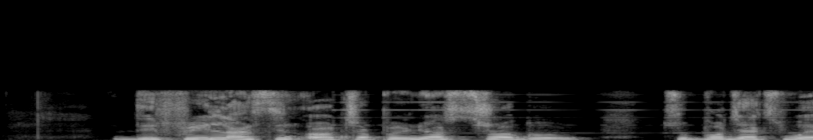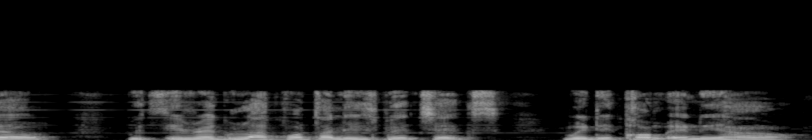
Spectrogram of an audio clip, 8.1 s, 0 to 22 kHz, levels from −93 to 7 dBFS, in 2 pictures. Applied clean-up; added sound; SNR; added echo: neural mask model DeepFilterNet 3.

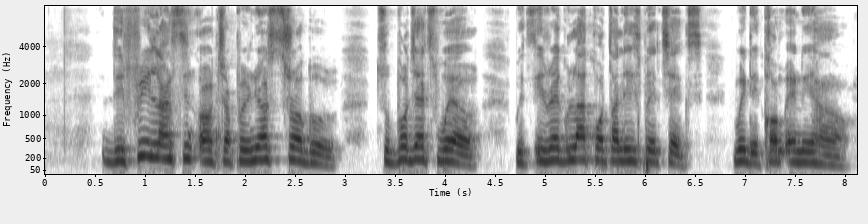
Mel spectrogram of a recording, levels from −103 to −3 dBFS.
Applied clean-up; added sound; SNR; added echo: none; none; none; none.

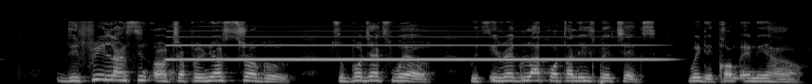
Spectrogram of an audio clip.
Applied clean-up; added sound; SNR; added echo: none; Wind instrument, woodwind instrument; 0 dB; none.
